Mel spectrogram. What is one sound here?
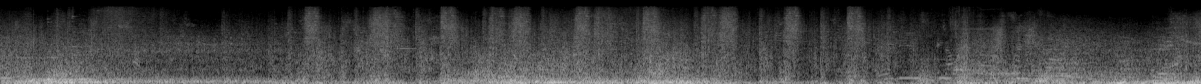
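Game spells crackle and burst during a battle.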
